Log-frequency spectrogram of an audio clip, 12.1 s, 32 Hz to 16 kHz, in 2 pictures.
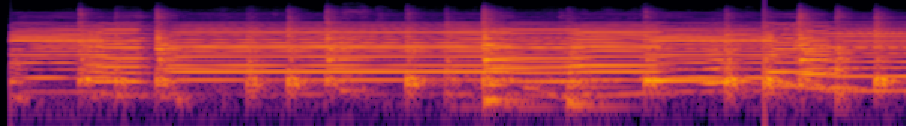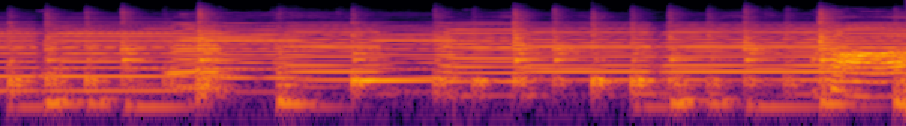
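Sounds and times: harmonium chords: 0.1 - 12.0
tabla strokes: 0.5 - 12.0.

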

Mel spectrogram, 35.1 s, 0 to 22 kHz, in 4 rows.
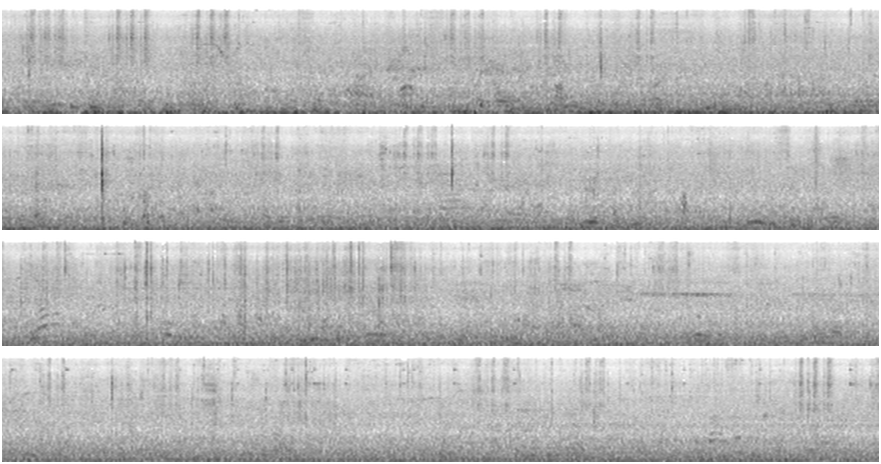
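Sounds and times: murmur of spectators: 0.0 - 35.0.

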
